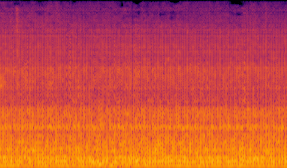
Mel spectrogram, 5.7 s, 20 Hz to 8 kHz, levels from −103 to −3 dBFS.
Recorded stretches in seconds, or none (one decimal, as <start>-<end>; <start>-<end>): none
